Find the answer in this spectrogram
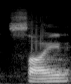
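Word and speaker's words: sign: साइन, इसमें जी साइलेंट है।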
